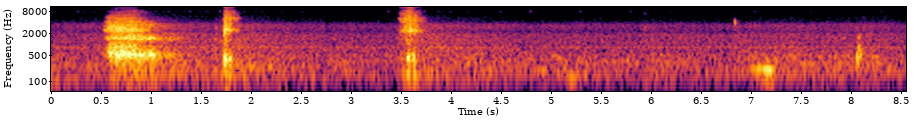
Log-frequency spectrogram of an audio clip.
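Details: Person with a head cold and thick, dripping mucus, after holding off blowing their nose: one wet, forceful sneeze, then a few short sniffs and nasal clicks in a quiet room.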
